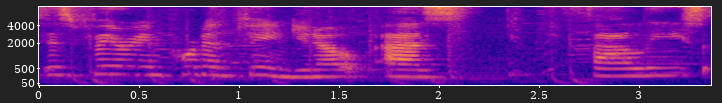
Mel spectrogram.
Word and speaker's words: Thales: But this is very important thing, as Thales, I think he's pronounced Thales in English, the Greek mathematician, said, the most difficult thing is to know yourself.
